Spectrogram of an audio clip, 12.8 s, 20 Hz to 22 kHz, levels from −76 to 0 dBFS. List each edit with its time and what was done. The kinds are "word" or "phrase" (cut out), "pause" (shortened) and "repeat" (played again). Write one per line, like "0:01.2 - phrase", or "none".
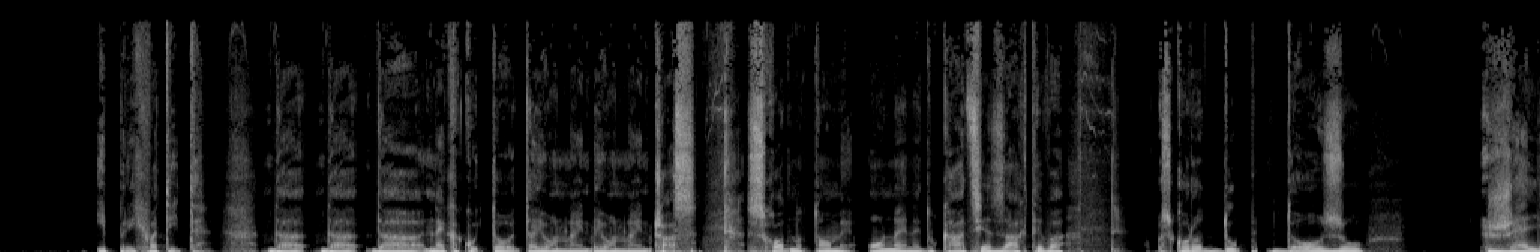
0:02.6 - repeat
0:04.0 - word
0:04.9 - repeat
0:10.5 - word

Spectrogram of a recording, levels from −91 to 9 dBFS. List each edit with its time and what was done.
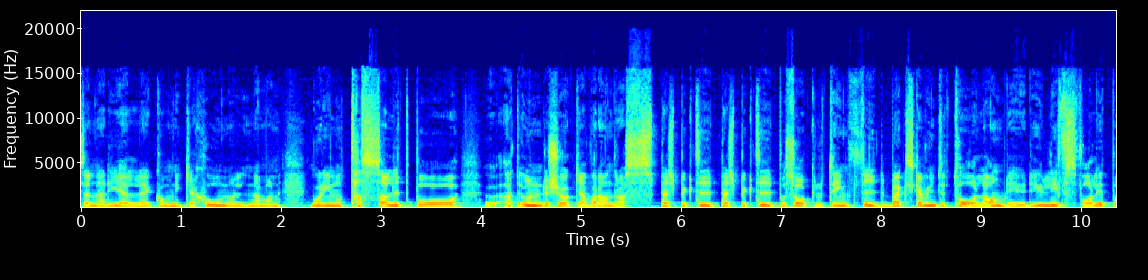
0:03.3 - word
0:06.4 - repeat

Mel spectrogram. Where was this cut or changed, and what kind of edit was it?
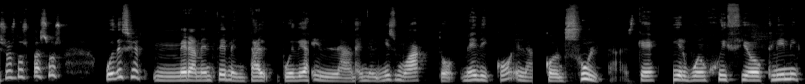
0:01.5 - word
0:02.8 - word
0:03.1 - word
0:03.6 - word
0:05.3 - word
0:06.4 - word
0:06.7 - word

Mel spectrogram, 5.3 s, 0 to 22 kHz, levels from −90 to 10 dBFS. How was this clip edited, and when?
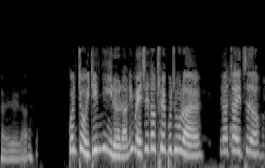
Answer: none

